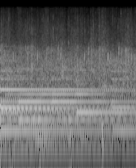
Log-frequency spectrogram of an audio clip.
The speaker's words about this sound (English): Come on, why don't everybody clap your hands to the Lord together?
